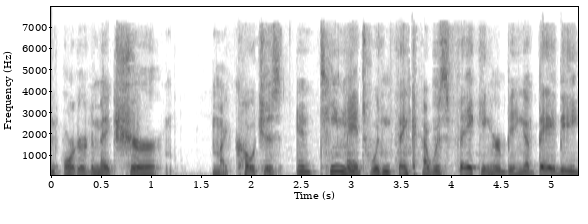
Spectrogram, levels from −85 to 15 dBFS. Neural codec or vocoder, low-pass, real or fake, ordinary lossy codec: none; 7.2 kHz; real; AAC, 32 kbps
